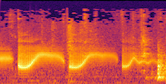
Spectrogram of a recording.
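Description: A cartoon-style 'boing' sound, repeated: short springy twangs that each rise quickly in pitch, about four in two seconds, growing fainter.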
